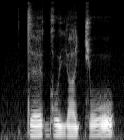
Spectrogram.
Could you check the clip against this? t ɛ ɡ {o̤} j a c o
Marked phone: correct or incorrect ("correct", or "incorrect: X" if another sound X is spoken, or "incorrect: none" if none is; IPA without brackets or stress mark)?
incorrect: o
